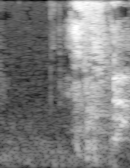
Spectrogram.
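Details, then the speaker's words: A dog sneezing repeatedly ("really sneezy today"): a sharp snorting burst after a brief quiet inhale. "Whoa! Oh, somebody's really sneezy today."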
